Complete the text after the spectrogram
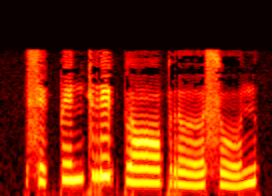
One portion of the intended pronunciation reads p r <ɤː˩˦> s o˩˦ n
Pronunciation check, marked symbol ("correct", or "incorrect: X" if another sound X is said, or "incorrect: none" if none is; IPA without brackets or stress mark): correct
